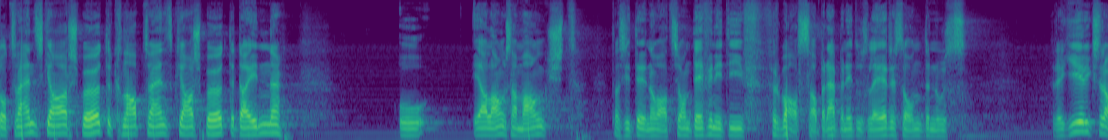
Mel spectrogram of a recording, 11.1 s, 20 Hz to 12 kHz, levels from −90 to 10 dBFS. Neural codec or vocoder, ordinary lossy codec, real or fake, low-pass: none; none; real; none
